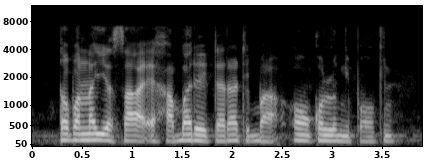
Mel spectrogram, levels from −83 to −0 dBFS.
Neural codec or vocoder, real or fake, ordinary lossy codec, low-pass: codec, 16 kHz, 6 kbps, DAC; fake; none; 7.2 kHz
